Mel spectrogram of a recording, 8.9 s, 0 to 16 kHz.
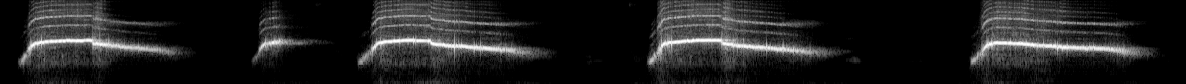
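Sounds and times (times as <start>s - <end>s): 
catcall whistle: 0.2s - 4.2s, 4.9s - 6.4s, 7.3s - 8.7s.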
